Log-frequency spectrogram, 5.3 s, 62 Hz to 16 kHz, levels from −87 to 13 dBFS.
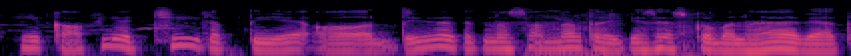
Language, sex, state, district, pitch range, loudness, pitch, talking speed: Hindi, male, Uttar Pradesh, Jalaun, 115-140 Hz, -37 LUFS, 130 Hz, 180 wpm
